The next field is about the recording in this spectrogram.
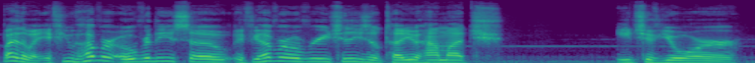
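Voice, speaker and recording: A man's voice: fairly high pitch, animated, moderate pace, fairly bright tone. A man hosting a video game guide, explaining things informally as he plays. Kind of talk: casual tutorial commentary over gameplay. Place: indoors, gameplay voice-over recording.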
